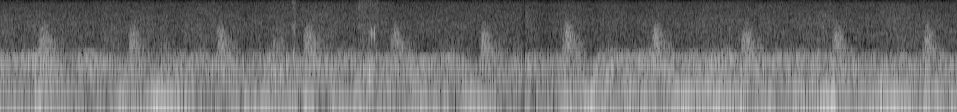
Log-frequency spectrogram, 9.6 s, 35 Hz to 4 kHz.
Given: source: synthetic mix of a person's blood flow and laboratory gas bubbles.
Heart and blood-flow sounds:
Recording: Doppler ultrasound of blood flow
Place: subclavian vein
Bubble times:
2.72-2.97 s: bubbles
3.57-3.80 s: bubbles
From the record:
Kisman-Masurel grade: 213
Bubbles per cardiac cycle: several, 3 to 8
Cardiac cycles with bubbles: 1 to 10%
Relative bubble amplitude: loud (0.450 to 0.775)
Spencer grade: 1 (occasional bubble signal discernible with the cardiac motion signal, with majority of cardiac periods free of bubbles)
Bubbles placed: anywhere in the cardiac cycle

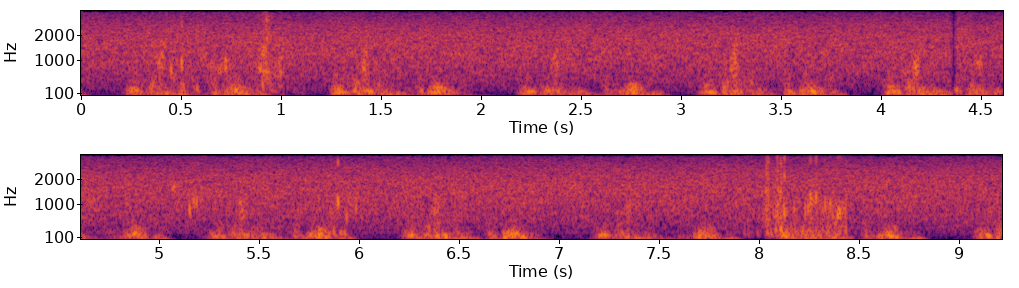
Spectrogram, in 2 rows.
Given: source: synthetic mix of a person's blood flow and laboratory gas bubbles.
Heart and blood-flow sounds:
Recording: Doppler ultrasound of blood flow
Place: precordium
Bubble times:
0.41-1.02 s: bubbles
5.06-5.10 s: bubbles
5.12-5.20 s: bubbles
5.83-6.02 s: bubbles
7.88-8.47 s: bubbles
From the record:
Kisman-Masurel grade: 221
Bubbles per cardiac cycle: several, 3 to 8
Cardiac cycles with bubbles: 10 to 50%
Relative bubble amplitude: barely perceptible (0.100 to 0.250)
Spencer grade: 2 (many but less than half of the cardiac periods contain bubble signals, singularly or in groups)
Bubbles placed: only in the low amplitude regions of the cardiac cycle

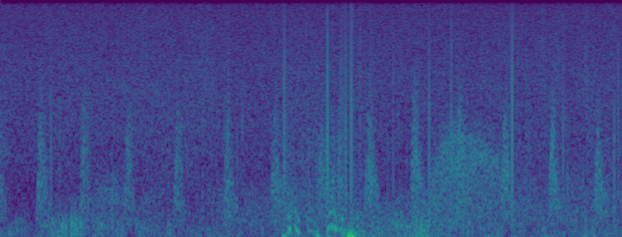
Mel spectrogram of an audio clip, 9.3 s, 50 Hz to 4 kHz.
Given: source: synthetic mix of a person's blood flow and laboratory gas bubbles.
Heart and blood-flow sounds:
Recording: Doppler ultrasound of blood flow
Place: subclavian vein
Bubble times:
no bubbles
From the record:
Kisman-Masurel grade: 000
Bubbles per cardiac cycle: 0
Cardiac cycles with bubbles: 0%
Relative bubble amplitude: no bubbles discernible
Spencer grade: 0 (complete lack of bubble signals)

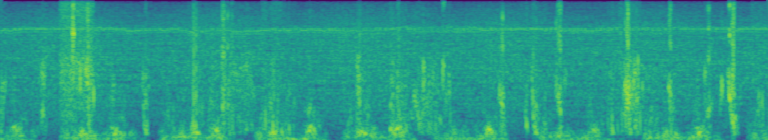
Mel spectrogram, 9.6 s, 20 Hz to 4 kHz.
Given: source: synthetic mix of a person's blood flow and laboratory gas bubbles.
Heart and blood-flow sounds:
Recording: Doppler ultrasound of blood flow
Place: precordium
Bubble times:
0.00-0.08 s: bubbles
0.43-0.58 s: bubbles
0.73-1.21 s: bubbles
1.75-1.88 s: bubbles
2.36-2.55 s: bubbles
2.72-3.18 s: bubbles
3.25-3.69 s: bubbles
4.44-4.64 s: bubbles
4.85-5.65 s: bubbles
6.21-6.36 s: bubbles
6.54-6.85 s: bubbles
6.93-7.08 s: bubbles
7.57-8.05 s: bubbles
8.34-8.46 s: bubbles
8.79-8.93 s: bubbles
8.98-9.26 s: bubbles
9.38-9.61 s: bubbles
From the record:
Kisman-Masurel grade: 243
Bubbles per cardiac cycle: several, 3 to 8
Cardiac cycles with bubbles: 100%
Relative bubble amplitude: loud (0.450 to 0.775)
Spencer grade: 3 (all of the cardiac periods contain showers or single bubble signals, but not dominating or overriding the cardiac motion signals)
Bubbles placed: only in the low amplitude regions of the cardiac cycle

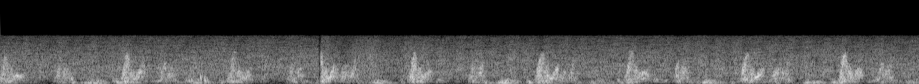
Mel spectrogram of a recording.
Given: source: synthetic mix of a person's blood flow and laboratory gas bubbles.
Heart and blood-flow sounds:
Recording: Doppler ultrasound of blood flow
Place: precordium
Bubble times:
1.83-2.12 s: bubbles
From the record:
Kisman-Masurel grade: 112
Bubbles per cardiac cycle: 1 to 2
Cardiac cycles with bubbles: 1 to 10%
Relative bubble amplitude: moderate (0.250 to 0.450)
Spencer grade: 1 (occasional bubble signal discernible with the cardiac motion signal, with majority of cardiac periods free of bubbles)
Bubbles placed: anywhere in the cardiac cycle

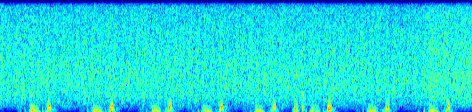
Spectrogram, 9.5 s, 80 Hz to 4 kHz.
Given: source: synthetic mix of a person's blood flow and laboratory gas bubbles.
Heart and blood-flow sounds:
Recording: Doppler ultrasound of blood flow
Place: precordium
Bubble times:
5.84-6.14 s: bubbles
From the record:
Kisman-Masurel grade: 111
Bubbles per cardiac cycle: 1 to 2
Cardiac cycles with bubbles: 1 to 10%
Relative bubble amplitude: barely perceptible (0.100 to 0.250)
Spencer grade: 1 (occasional bubble signal discernible with the cardiac motion signal, with majority of cardiac periods free of bubbles)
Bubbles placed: only in the low amplitude regions of the cardiac cycle

